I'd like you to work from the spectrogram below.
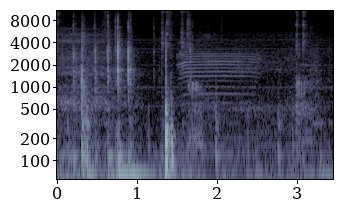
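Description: Sheep bleat in Minecraft, a wavering call of about a second heard once amid quiet keyboard typing and clicks, with a few other soft game sounds.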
